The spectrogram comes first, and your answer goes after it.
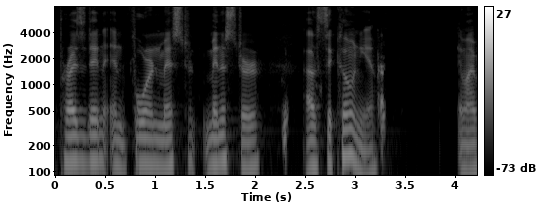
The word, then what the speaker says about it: Siconia: Today I have the president and foreign minister of Saconia. Am I pronouncing that right?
